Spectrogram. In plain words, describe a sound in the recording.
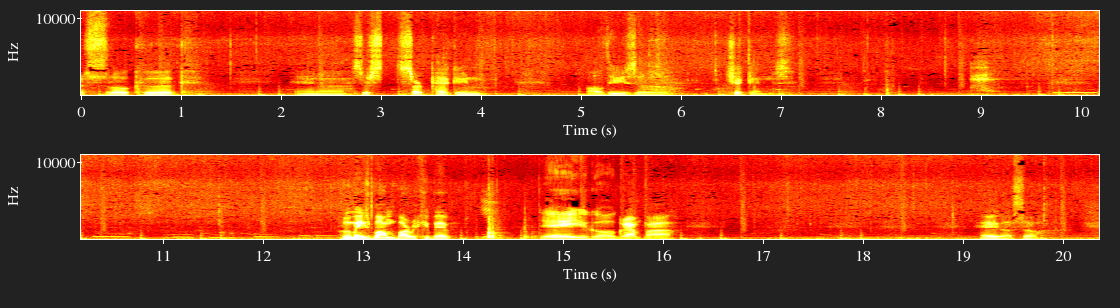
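Meat sizzles on a grill.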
